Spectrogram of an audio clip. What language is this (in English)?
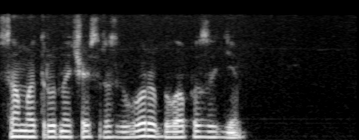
Russian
